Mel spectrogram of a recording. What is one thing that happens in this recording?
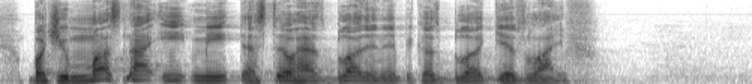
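A man speaks with animation through a microphone in a reverberant hall.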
